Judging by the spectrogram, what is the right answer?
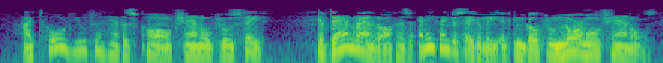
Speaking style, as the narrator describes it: Frowning, Jane snapped

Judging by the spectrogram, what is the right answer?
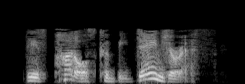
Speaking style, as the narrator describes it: he half growled

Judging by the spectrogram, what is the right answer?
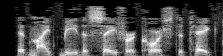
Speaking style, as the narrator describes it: Jamie said

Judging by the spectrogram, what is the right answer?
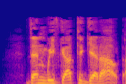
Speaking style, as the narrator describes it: snapped

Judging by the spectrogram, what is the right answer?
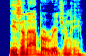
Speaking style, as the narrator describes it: Brad snapped

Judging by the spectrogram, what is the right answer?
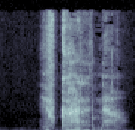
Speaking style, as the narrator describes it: she said in a hushed tone

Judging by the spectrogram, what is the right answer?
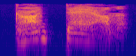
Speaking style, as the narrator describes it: Jaeger breathed

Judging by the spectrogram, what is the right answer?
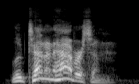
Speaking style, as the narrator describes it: the Admiral barked

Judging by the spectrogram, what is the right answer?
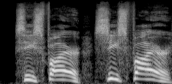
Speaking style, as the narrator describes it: Stison yelled

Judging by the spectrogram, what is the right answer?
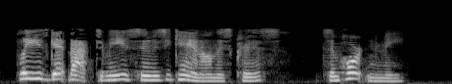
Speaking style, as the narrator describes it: she took a breath and said more evenly

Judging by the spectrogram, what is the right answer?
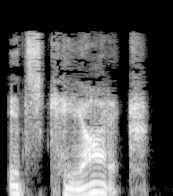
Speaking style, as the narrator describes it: Grant grumbled

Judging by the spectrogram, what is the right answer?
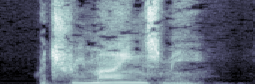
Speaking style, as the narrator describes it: he whispered

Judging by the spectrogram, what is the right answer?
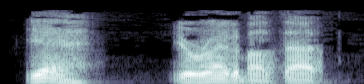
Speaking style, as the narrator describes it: Brandon agreed shakily

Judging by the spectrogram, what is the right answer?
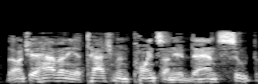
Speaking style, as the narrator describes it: Wanamaker grumbled

